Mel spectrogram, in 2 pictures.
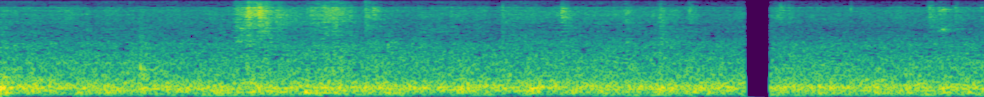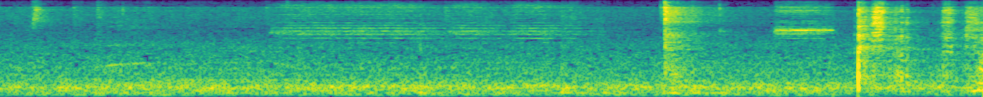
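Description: Metal clattering as ghee is spread around a steel thal for making semolina barfi, with light scraping through the middle and sharper clinks and rattles near the end, close and moderately loud, no talking.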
